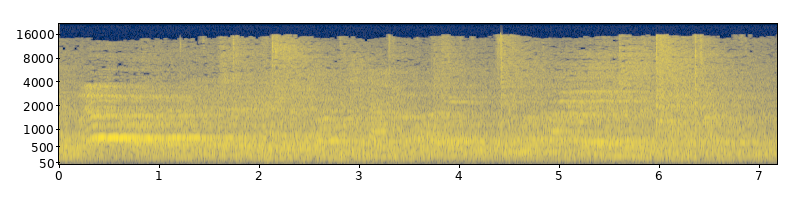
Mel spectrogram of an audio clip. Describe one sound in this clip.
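A crowd of people chatters and shouts in a large echoing hall.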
